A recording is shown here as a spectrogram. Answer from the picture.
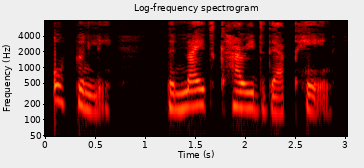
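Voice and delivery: ordinary delivery, nothing marked

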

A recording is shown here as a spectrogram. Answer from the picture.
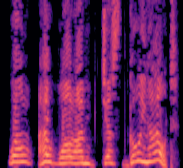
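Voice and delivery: high, slow, hesitant mock excuse; sheepish excuse. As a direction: stall like a caught-out friend, pitched high and slow. Friend making a sheepish excuse.

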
